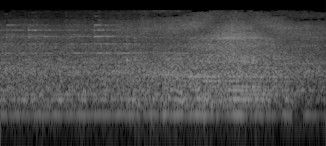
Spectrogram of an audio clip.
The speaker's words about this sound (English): Millions of people come from all over the world each year to enjoy San Francisco's postcard views, rumbling antique cable cars, and majestic bridges.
